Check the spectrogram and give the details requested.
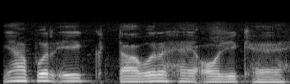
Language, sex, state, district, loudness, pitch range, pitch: Hindi, male, Himachal Pradesh, Shimla, -17 LUFS, 125-150 Hz, 135 Hz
